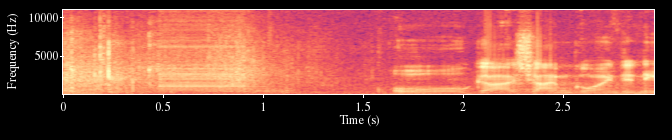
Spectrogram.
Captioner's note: buzzer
